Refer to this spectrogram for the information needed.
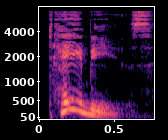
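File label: "tabes", British English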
